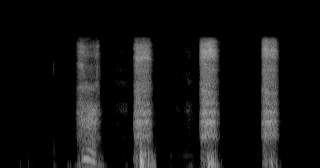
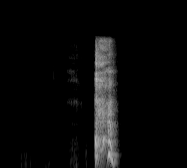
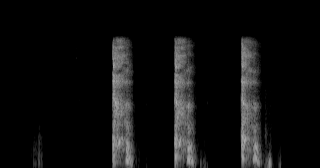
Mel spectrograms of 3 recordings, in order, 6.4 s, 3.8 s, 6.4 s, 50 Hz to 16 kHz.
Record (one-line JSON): {"exhalation_length": "6.4 s", "exhalation_amplitude": 15167, "exhalation_signal_mean_std_ratio": 0.36, "cough_length": "3.8 s", "cough_amplitude": 23521, "cough_signal_mean_std_ratio": 0.24, "three_cough_length": "6.4 s", "three_cough_amplitude": 16162, "three_cough_signal_mean_std_ratio": 0.3, "survey_phase": "beta (2021-08-13 to 2022-03-07)", "age": "45-64", "gender": "Female", "wearing_mask": "No", "symptom_sore_throat": true, "symptom_headache": true, "smoker_status": "Current smoker (1 to 10 cigarettes per day)", "respiratory_condition_asthma": false, "respiratory_condition_other": false, "recruitment_source": "Test and Trace", "submission_delay": "2 days", "covid_test_result": "Positive", "covid_test_method": "RT-qPCR", "covid_ct_value": 26.0, "covid_ct_gene": "ORF1ab gene"}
